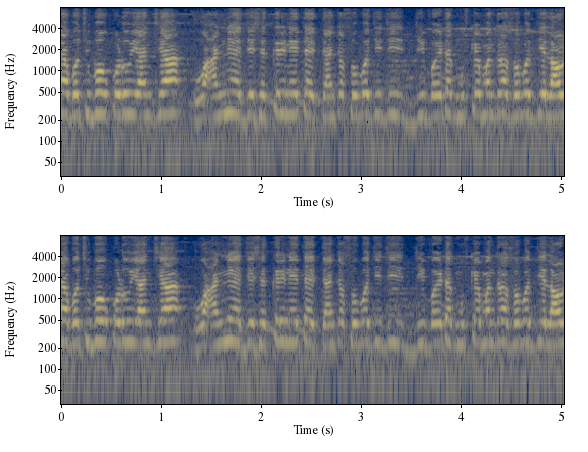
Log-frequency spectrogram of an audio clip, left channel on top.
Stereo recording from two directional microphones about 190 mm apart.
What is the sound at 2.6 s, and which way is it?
Speech, 20° right (ahead or behind).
